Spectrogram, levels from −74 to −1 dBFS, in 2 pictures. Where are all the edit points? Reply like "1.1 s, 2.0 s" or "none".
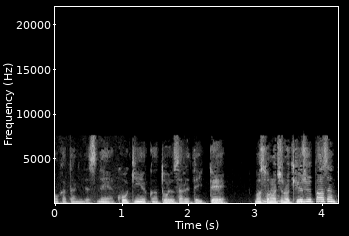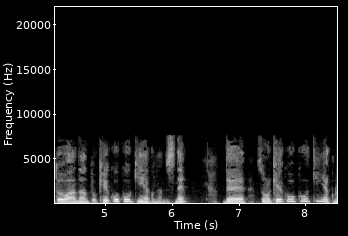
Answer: none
